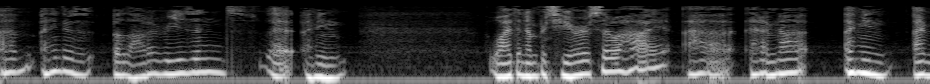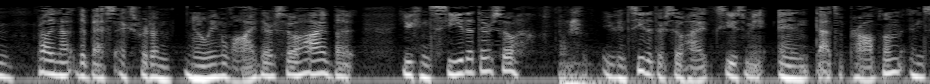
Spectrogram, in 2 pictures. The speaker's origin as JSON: {"language": "English", "region": "Kentucky", "country": "United States", "said": "And so I'm from Kentucky and it's a pretty big deal."}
